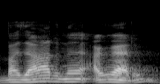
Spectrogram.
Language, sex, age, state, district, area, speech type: Maithili, male, 60+, Bihar, Samastipur, urban, spontaneous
